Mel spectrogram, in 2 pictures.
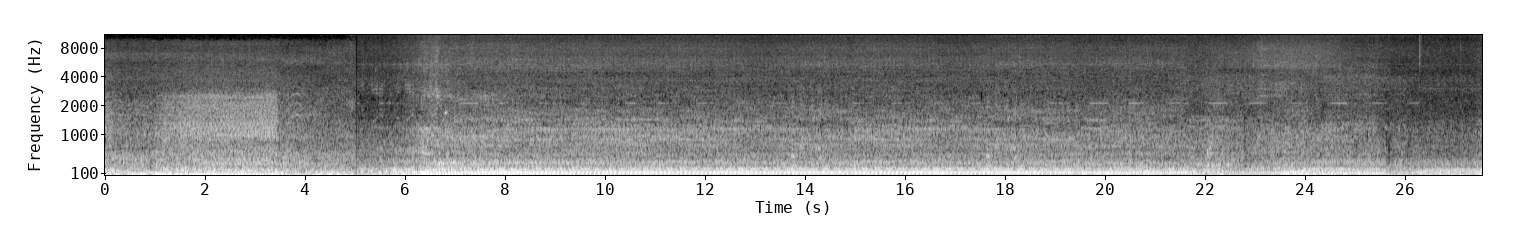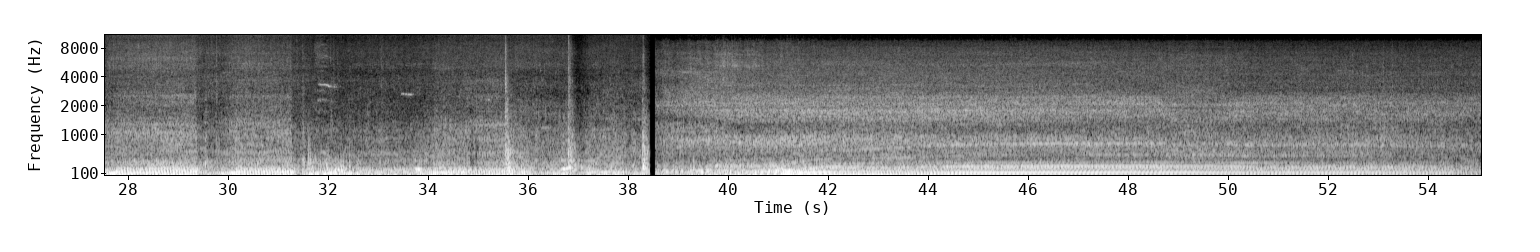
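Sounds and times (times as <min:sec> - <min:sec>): heavy diesel machinery working: 0:00.0 - 0:55.0
reversing alarm beeping: 0:16.4 - 0:26.4.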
